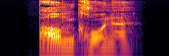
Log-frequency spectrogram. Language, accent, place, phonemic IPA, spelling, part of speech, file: German, Germany, Berlin, /ˈbaʊ̯mˌkʁoːnə/, Baumkrone, noun, De-Baumkrone.ogg
- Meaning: treetop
